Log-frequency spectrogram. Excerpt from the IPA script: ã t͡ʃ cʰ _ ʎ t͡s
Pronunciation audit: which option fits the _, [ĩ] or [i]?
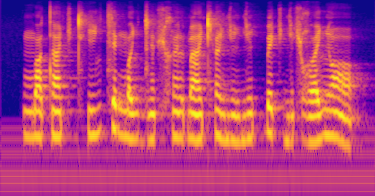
i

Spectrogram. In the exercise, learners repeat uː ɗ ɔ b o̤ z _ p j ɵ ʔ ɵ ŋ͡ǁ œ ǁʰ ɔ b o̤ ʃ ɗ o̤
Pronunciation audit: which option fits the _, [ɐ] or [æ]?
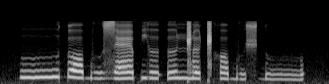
æ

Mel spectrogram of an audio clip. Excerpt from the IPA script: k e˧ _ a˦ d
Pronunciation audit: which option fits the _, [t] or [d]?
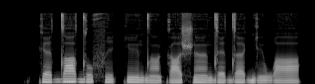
d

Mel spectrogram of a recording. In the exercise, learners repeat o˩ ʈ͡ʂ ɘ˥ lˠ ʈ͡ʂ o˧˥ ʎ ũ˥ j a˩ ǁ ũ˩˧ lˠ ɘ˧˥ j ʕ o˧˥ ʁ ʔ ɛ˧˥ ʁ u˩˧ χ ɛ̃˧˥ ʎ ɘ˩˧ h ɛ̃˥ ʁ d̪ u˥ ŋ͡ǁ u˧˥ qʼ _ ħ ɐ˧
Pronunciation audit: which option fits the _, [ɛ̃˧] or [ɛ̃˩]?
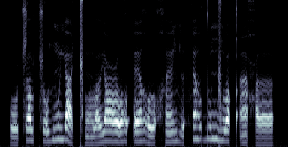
ɛ̃˧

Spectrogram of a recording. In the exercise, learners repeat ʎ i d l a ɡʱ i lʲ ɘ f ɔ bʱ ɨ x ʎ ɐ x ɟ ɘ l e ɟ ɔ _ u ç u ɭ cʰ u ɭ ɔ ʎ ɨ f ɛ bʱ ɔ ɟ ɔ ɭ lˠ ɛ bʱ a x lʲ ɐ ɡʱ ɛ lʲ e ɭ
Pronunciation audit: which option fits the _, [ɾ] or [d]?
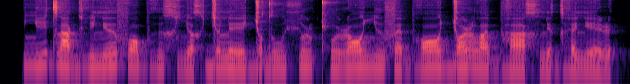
d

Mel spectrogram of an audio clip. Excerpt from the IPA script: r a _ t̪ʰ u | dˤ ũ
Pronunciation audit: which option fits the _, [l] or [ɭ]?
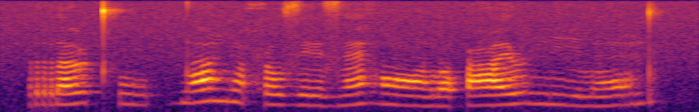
ɭ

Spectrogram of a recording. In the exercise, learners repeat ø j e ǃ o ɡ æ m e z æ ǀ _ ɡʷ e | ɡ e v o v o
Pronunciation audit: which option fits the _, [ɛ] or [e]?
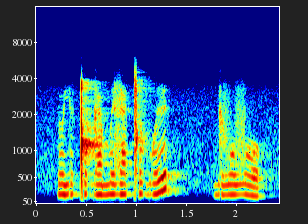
e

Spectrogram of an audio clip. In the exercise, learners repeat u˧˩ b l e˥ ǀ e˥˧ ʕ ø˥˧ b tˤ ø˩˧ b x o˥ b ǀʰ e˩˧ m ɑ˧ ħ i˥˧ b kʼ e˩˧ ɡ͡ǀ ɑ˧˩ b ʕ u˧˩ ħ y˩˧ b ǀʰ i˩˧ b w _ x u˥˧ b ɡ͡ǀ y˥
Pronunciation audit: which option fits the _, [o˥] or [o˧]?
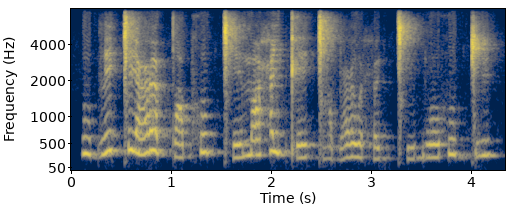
o˧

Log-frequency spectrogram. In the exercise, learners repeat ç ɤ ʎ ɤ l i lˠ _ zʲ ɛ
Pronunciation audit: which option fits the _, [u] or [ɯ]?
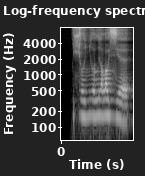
ɯ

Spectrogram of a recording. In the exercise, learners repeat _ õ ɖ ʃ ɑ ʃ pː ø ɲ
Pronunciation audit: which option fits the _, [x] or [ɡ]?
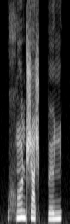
x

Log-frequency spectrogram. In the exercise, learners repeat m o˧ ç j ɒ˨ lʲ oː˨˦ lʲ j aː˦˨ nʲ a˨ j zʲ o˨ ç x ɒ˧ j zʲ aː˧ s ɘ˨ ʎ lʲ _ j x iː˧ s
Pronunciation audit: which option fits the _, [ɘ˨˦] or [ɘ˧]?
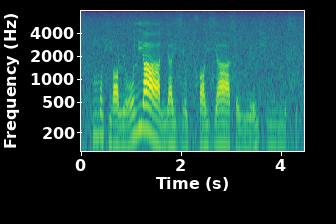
ɘ˨˦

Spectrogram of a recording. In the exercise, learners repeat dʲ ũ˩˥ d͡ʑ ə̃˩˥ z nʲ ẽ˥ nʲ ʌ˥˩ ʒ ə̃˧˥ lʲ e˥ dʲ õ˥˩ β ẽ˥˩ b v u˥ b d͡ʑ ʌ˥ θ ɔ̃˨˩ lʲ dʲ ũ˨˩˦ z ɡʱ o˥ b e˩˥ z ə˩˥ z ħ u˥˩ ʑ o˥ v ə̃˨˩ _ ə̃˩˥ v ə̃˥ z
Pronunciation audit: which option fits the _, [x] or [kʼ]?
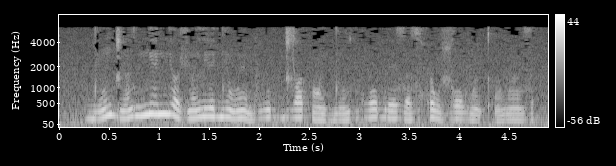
kʼ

